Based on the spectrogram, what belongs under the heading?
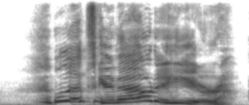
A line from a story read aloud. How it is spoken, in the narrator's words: I shrieked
